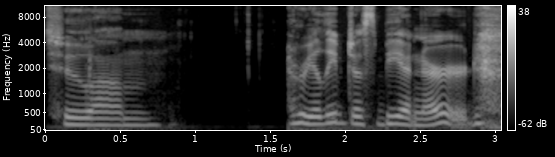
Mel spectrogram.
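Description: In a normal speaking voice, a woman talks at medium pitch with an American accent and fairly even intonation. The recording is very clean, with a silent background. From Qatar, raised US then Kuwait. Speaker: dentist and practice owner. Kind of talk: radio interview. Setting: studio.

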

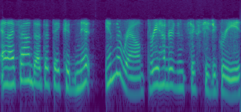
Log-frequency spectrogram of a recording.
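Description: A woman in an American accent, with an unremarkable speaking voice, talks at a fairly slow pace and medium pitch with lively intonation. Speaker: shapewear company founder, former actor and psychotherapist. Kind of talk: interview. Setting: phone call.

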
